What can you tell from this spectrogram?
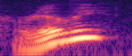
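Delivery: "Really?" breathy and high, rising; a light, high, rising "Really?". Shown as a demonstration. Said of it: "It goes down".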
